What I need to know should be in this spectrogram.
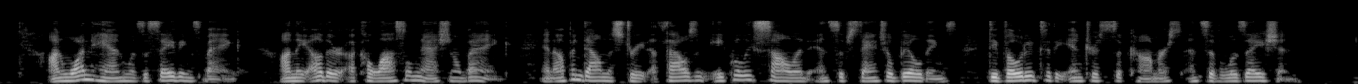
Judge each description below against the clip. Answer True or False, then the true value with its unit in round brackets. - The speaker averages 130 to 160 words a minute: True (155 wpm)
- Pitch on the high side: False (160 Hz)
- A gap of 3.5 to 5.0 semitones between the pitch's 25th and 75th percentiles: False (2.6 semitones)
